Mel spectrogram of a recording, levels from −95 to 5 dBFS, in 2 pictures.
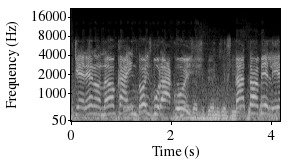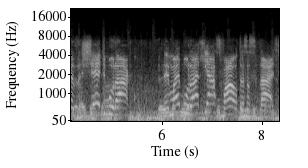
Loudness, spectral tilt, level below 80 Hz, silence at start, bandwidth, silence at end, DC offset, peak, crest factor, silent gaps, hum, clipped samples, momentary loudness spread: -24 LUFS; -5.5 dB/octave; -50 dBFS; 0 s; 8.4 kHz; 0 s; under 0.1%; -10 dBFS; 14 dB; none; none; under 0.1%; 4 LU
